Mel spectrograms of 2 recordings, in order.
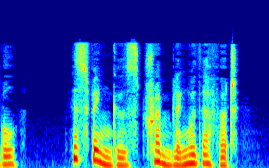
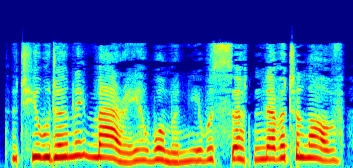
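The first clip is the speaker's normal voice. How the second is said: Catherine, hurt; 7 semitones higher, 4 dB louder than usual. A narrator's reading. To Leo, whom she overheard, a high hurt accusation.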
